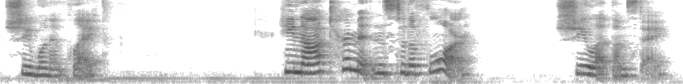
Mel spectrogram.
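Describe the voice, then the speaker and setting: A woman reading a children's story aloud expressively, with deliberate, drawn-out emphasis. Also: high-pitched, lively intonation. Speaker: storytime reader. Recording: roomy indoor echo.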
